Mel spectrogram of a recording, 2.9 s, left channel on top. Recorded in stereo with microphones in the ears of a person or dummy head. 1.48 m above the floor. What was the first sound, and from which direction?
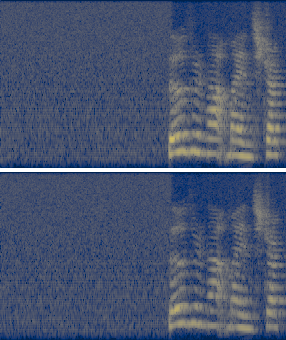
A woman speaking, 50° left (ahead or behind).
